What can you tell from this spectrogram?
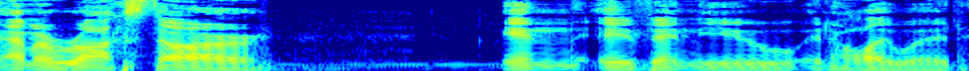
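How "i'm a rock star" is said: usual speaking voice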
